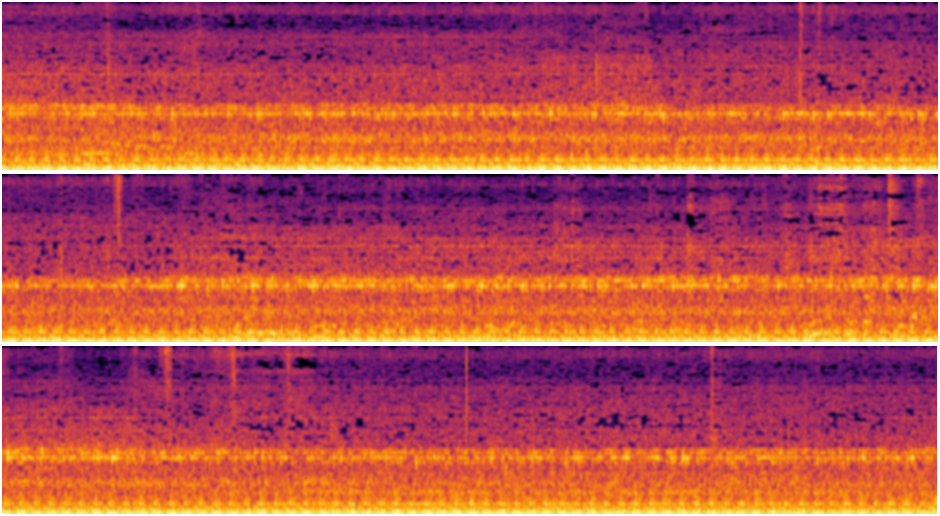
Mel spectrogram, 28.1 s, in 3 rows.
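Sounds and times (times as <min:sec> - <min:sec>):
car engine idling: 0:00.0 - 0:28.0
faint ticks: 0:23.3 - 0:23.5, 0:25.7 - 0:26.1.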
